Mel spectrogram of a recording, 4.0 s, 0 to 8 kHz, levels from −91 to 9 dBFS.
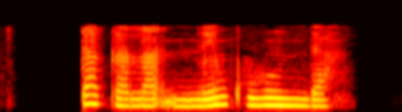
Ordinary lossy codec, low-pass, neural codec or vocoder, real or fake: AAC, 16 kbps; 7.2 kHz; vocoder, 44.1 kHz, 128 mel bands every 256 samples, BigVGAN v2; fake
